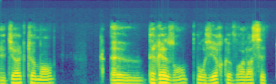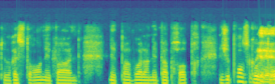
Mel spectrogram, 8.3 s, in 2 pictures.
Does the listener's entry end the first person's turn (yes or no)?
no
